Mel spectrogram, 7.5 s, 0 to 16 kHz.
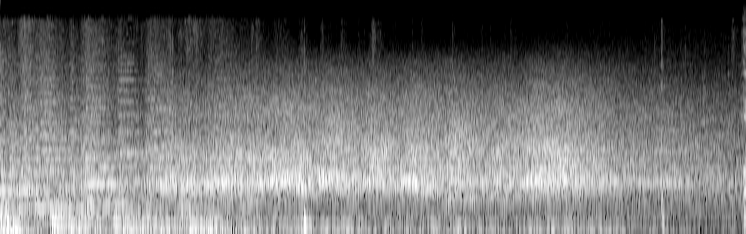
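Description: Crowd cheering after a touchdown in the College Football 26 video game, a broad steady roar that holds for several seconds and fades slightly near the end.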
